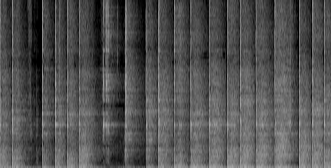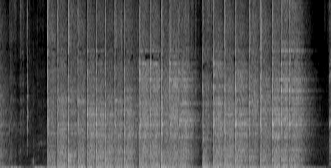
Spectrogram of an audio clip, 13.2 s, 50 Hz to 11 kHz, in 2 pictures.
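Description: Rapid metal hammer blows straighten the bent hub casing of a 2006–2012 Toyota RAV4's front wheel bearing hub, loud and close in dense fast bursts with a few short pauses between runs.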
